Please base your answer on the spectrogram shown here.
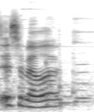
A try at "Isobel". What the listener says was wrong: I'm pretty sure you would just pronounce that Isobel. Instead of Isabel, Isobel.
